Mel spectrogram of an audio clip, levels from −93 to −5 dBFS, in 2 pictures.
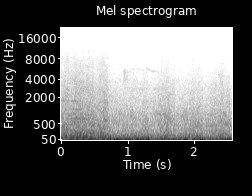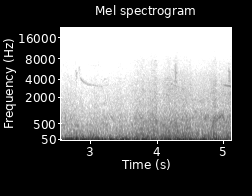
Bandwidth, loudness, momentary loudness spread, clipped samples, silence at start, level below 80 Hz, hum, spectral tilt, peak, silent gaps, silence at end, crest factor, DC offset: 4.1 kHz; -39 LUFS; 5 LU; under 0.1%; 0 s; -32 dBFS; none; -8.5 dB/octave; -18 dBFS; none; 0 s; 10 dB; under 0.1%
